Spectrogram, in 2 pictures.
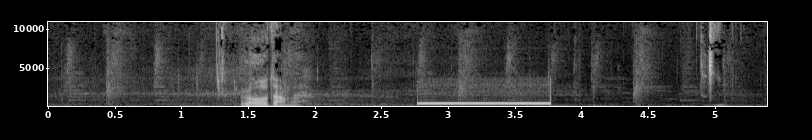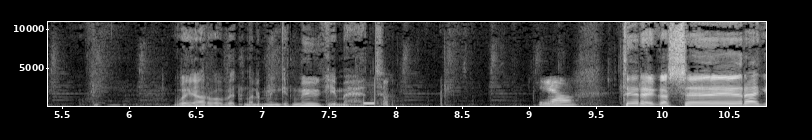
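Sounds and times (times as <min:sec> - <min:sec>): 
speech: 0:01.4 - 0:02.0, 0:06.4 - 0:08.1, 0:09.1 - 0:10.7
telephone ringback tone during a call: 0:02.8 - 0:03.8.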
